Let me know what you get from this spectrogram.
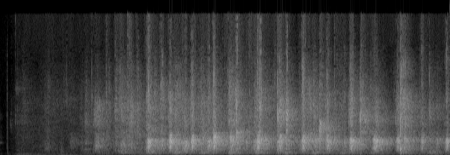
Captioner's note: audience applauding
